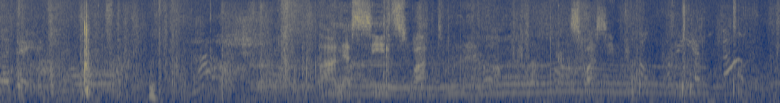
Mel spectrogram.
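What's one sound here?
Hands and boots scrape on a stone wall during a climb.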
